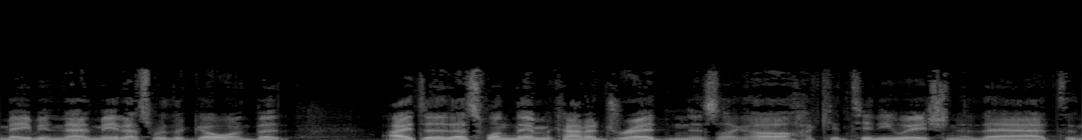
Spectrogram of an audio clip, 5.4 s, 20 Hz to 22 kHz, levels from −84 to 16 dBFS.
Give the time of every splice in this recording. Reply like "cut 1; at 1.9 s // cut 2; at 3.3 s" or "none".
cut 1; at 2.1 s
